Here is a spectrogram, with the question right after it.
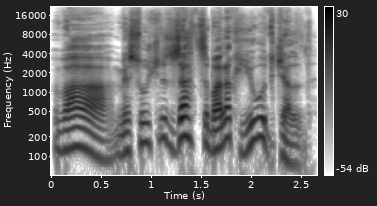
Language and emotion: Kashmiri, surprised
